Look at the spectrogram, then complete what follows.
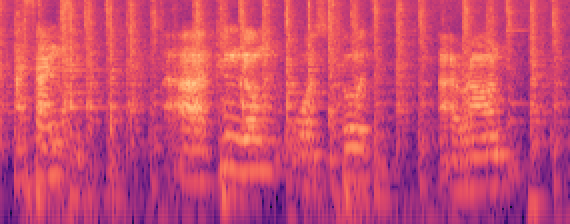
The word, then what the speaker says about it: Asante: The British couldn't pronounce our word. As my friend was trying to, even he's from Africa, you couldn't say it. The British called it Ashanti, but it is Asante.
